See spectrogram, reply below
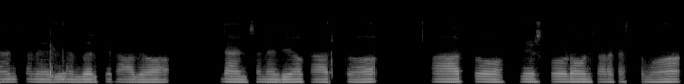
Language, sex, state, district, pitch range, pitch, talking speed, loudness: Telugu, male, Andhra Pradesh, Anantapur, 115-125 Hz, 120 Hz, 125 wpm, -36 LUFS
